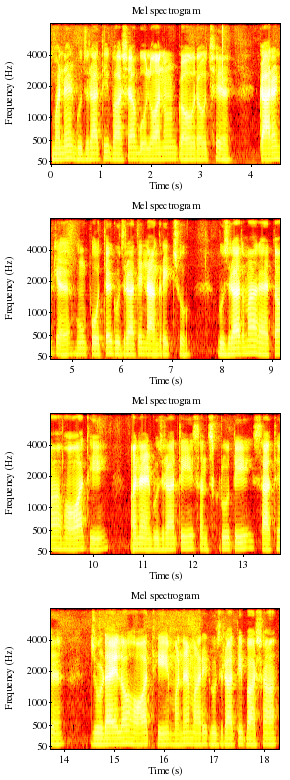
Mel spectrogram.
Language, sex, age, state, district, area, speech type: Gujarati, male, 18-30, Gujarat, Anand, rural, spontaneous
